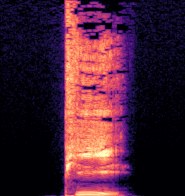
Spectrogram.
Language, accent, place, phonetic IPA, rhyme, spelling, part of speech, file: German, Germany, Berlin, [piː], -iː, Pi, noun, De-Pi.ogg
- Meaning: 1. pi (Greek letter) 2. pi, an important constant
